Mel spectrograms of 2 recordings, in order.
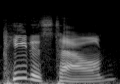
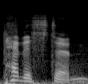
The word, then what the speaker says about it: Penistone: So we saw that there was a Greggs in this little town right here called Penistown. Well, the locals probably pronounce it Peniston, but still.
